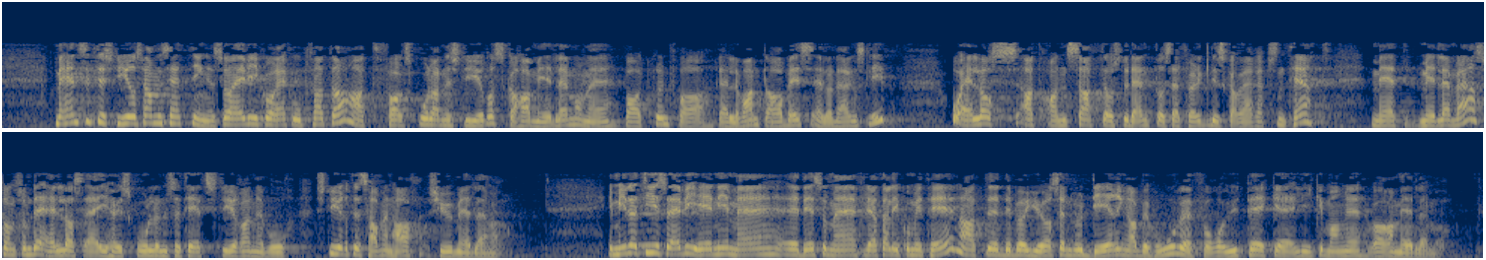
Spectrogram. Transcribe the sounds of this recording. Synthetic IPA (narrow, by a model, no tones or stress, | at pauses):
mɛhɛnsyːnt̪ʰɪlst̪yːɾəsɑmənsɛt̪nɪŋsɔæɾʋɪɪkʰoːæɾɛfʊpt̪ʰɑːt̪ːɑɑt̪fɑːɡskuːlɑnəst̪yːɾəskɑɦɑːmeːd̪lɛmːəɾmɛb̥ɑːk̚ɡɾʉnfɾɑɾɛləʋɑnt̪ɑɾbæɪsɛ̰lːəɾnæːɾɪŋsliːʋ | ɔɛlːəɾsɑ̰t̪ʰɑnsɑt̪ːəɔst̪ʉd̪ɛnt̪əɾsɛlfœlɡəlɪskɑlʋæːɾəɾɛpɾɛ̥snt̪ʰeːʁt̪mɛɛt̪meːd̪lɛmʋæʁsɔnːsɔmd̪ɛɛlːəsæɾɪɦœʏskuːl̩ʉnɪʋæsɪt̪ʰeːt̪st̪yːɾɑnəʋʊʁst̪yːʁət̪ʰɪlsɑmːənɦɑʁʃʉːəmeːd̪lɛmə̰ɾ | ɪmɪd̪lət̪ʰiːsɔæɾʋɪeːnɪəmɛd̪ɛsɔmæʁfleːʁt̪ʰɑlɪkʰʊmɪt̪ʰeːənɑt̪d̪ɛbøɾjøːʁəsɛnʋʉɖeːɾɪŋɑʋbəhuːʋəfɔɾɔʉːt̪̚pʰeːkəliːkəmɑŋːəʋɑːɾɑmeːd̪lɛ̰mə̰ɾ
